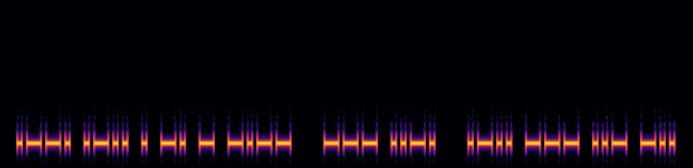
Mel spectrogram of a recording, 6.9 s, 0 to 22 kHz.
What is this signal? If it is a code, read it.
Morse code, heard as a keyed tone, about 25 wpm, 600 Hz. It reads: PLENTY OF LOUD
